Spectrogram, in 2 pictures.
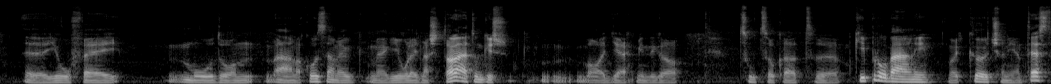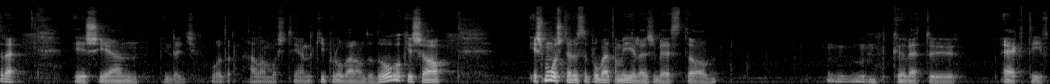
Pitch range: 100-145 Hz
